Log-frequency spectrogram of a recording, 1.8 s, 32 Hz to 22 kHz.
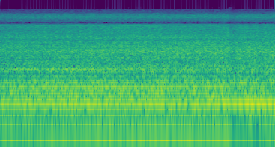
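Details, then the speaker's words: Mazda MX5 just after an oil flush and refill with Mobil1 0W40 fully synthetic, replacing 10W40 semi-synthetic, to cure ticking hydraulic lifters: steady, even idle with a smooth low hum and no ticking; owner unsure whether it already sounds smoother. "I don't know if it's my imagination, but it already sounds smoother. Probably is just my imagination though."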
